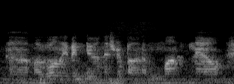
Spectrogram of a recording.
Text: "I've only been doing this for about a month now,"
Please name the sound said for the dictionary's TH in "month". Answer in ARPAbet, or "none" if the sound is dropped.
TH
